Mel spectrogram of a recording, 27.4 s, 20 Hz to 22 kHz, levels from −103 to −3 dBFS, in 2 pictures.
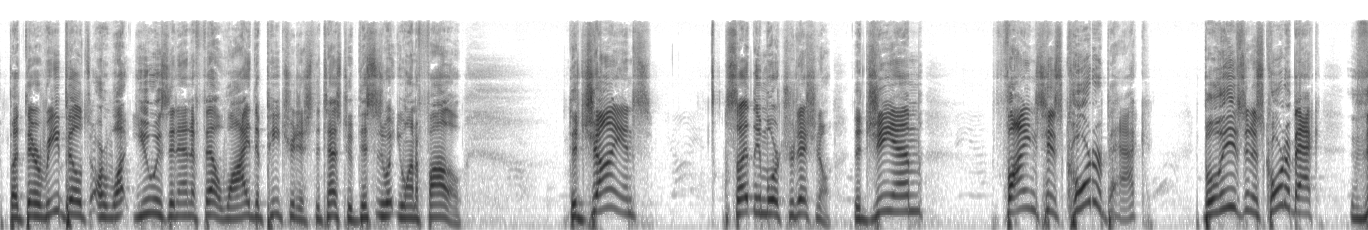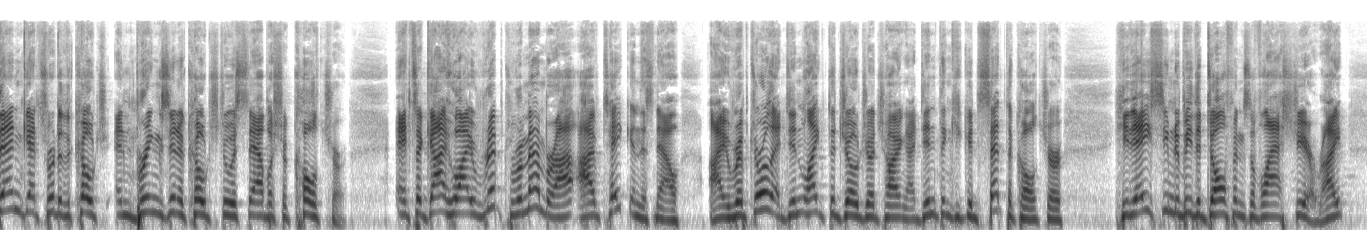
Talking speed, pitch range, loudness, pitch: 205 wpm, 175-225 Hz, -26 LUFS, 200 Hz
